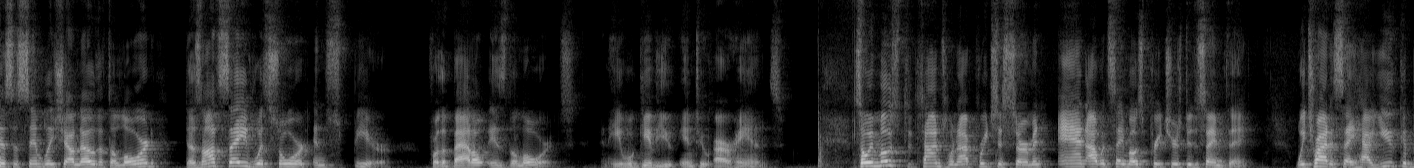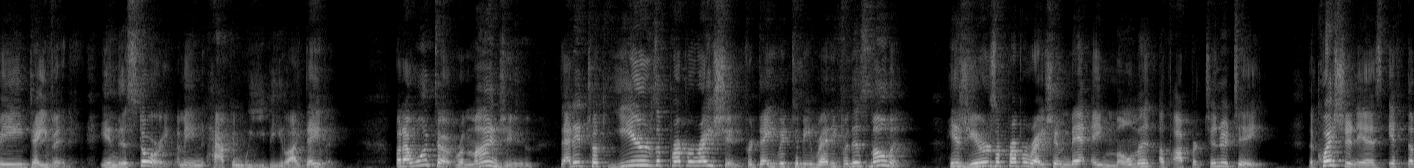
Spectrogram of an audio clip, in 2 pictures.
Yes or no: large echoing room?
yes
